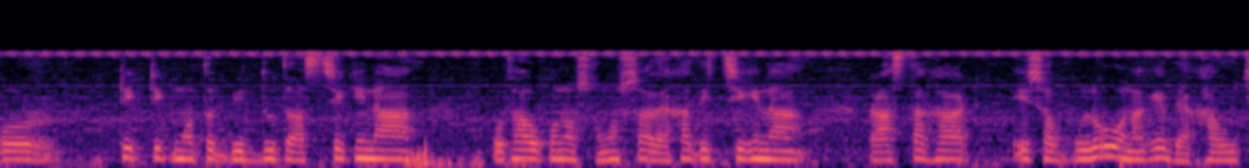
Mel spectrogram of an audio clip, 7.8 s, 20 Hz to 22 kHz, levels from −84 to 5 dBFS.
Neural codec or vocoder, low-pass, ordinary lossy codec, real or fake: none; 7.2 kHz; MP3, 64 kbps; real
